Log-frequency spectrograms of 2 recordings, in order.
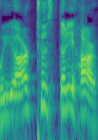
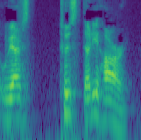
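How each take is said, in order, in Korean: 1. 목소리를 높이고 세게 올려요. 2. 목소리가 낮고 차분하게 유지돼요. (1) "목소리를 높여가지고" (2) "그냥, 그냥 쓸 수 있어"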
